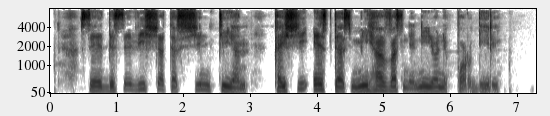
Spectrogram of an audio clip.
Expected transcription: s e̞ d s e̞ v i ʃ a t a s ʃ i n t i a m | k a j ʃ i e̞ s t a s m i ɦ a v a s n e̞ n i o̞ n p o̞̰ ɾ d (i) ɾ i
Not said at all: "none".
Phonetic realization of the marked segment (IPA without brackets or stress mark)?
i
